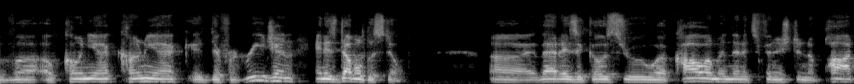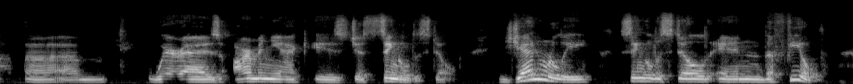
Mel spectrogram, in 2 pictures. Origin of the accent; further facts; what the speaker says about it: Philadelphia, Pennsylvania, United States; And we're both from Philly, right?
